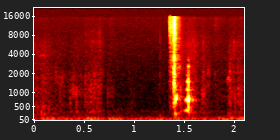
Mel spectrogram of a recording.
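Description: Quiet room tone with one brief, sharp breath sound from a woman about one and a half seconds in.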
